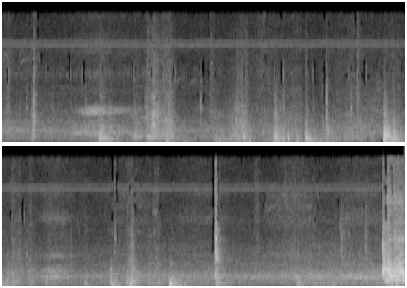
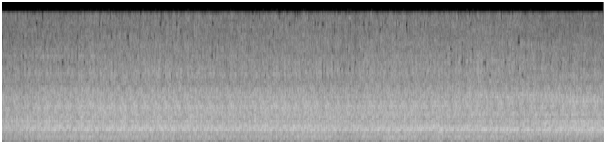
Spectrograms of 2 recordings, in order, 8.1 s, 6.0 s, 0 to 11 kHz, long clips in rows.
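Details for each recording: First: Model A roadster on '32 rails with 276-inch flathead V8, parked outside about 18 months, cold: scattered cranking clicks and light knocks, then it catches abruptly into a loud rough run after choke is put on one carb. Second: 276-inch flathead V8 in a Model A roadster on '32 rails, just restarted after about 18 months parked outside, cold on choke: steady, even idle with a smooth hiss, no knocks, misses or ticks while warming.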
